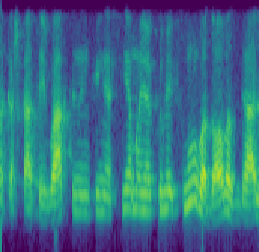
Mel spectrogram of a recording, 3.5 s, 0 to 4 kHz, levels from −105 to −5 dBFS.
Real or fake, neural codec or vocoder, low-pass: real; none; 3.6 kHz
